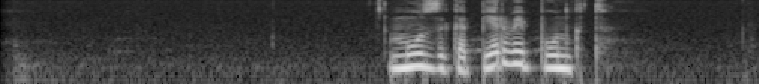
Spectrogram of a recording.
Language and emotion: Russian, neutral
